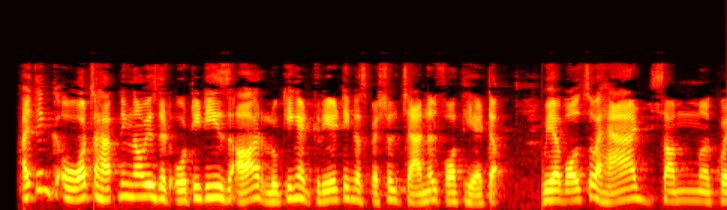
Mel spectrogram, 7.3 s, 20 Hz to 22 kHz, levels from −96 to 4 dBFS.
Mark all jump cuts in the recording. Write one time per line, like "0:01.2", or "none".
0:00.9
0:05.4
